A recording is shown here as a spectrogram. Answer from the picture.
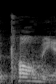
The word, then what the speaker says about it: Ptolemy: And there is the Ptolemy empire, spelled with a P, the Ptolemy empire, based in Egypt.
